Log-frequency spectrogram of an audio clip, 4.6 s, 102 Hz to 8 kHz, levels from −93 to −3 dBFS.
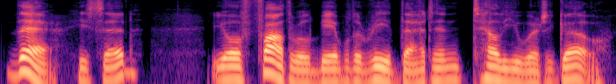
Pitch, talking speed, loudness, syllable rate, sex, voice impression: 120 Hz, 220 wpm, -20 LUFS, 5.3 syllables/s, male, masculine, middle-aged, slightly weak, muffled, halting, slightly calm, slightly mature, friendly, slightly reassuring, kind, slightly modest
